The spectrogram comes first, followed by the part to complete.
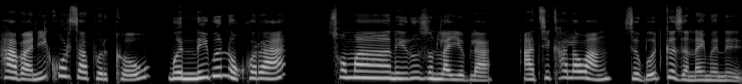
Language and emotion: Bodo, happy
